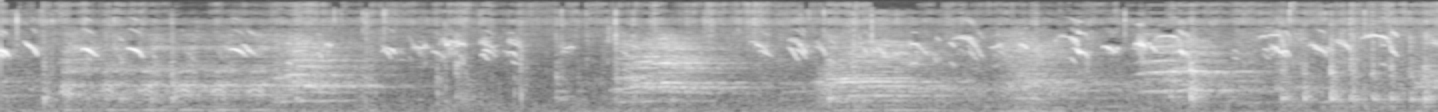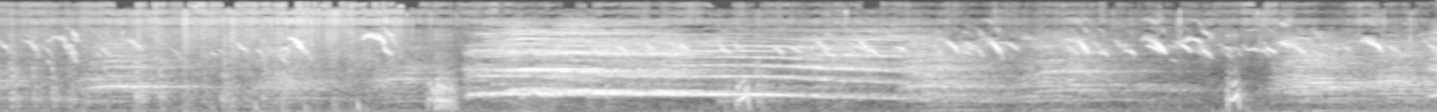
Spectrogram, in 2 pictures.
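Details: Hen with her chicks on a farm: a string of short repeated clucks, a louder harmonic squawk midway, and constant thin high cheeping from the chicks scattered across the whole stretch.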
